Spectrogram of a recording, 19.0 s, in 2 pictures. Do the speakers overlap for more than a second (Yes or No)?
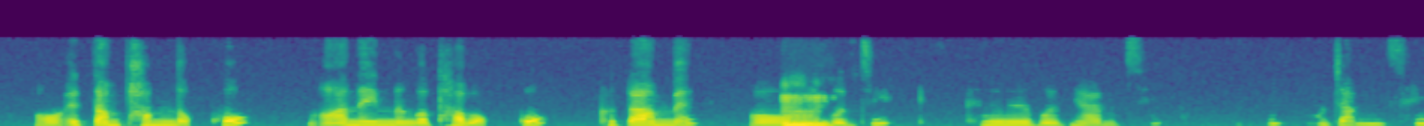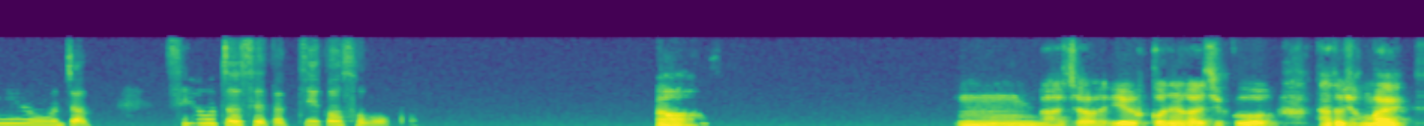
No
